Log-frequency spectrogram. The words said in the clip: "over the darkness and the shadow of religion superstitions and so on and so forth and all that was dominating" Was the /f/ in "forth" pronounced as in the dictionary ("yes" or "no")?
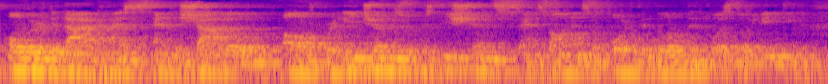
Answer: no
